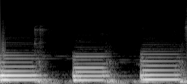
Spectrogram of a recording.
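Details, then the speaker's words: Steinway grand piano, key G-sharp 3: repeated note with a small sharp rebounding click as the key is released, caused by a loose key lead tapping in the key, fixed by swedging the lead tighter in its hole. "there was a complaint that g-sharp 3 here has a rebounding clicking noise"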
